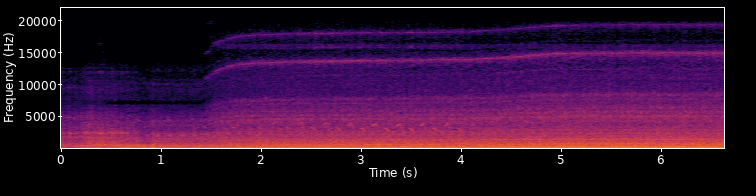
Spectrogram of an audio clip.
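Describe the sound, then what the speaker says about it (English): A tractor engine idles in the Farming Simulator 15 video game, a steady, loud, continuous diesel drone with a low rumble that holds unchanged throughout, with no voices. "This is quite a tractor."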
